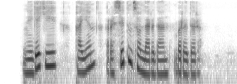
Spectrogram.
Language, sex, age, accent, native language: Uzbek, female, 18-24, Samarqand, Uzbek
